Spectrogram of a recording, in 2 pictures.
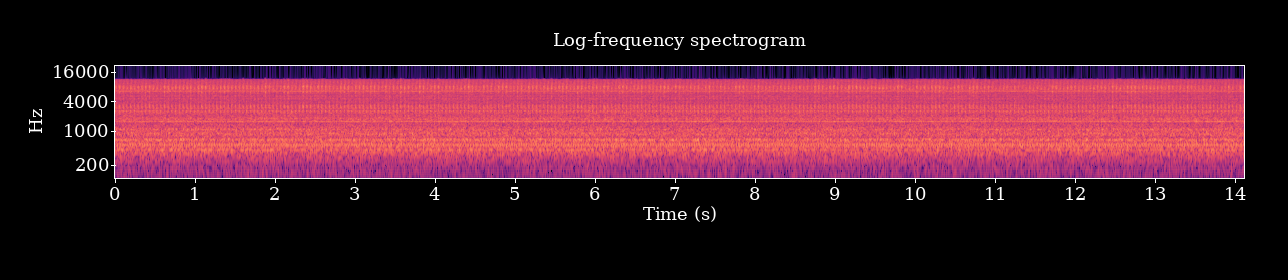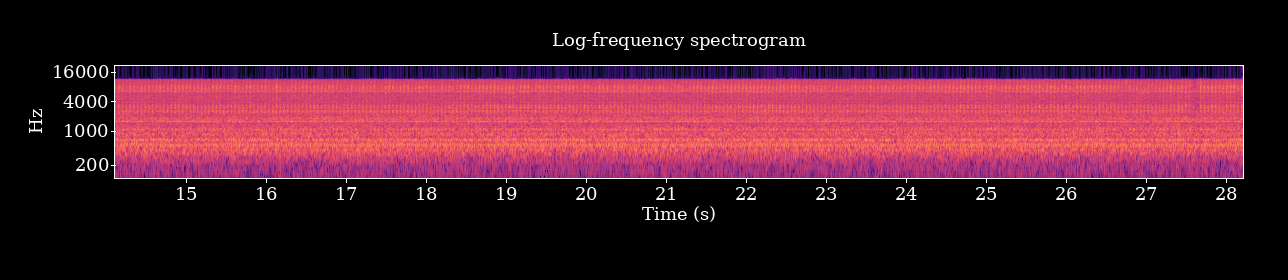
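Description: Steady machine hum with hiss and a few held tones, unchanging throughout, with no separate events.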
